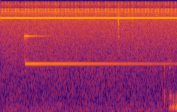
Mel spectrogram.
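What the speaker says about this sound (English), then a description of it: "my phone's pinging in the background" A phone notification pinging faintly in the background of a quiet room, a thin sustained electronic tone near the start with a second brief ping later, over low room noise.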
